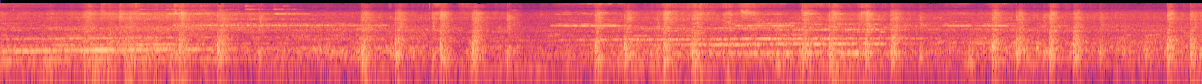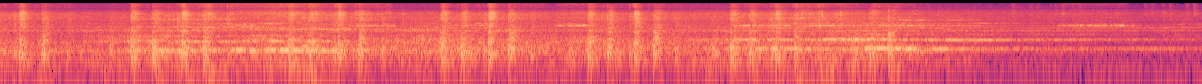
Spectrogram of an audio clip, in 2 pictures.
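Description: Indian Railways EMU electric local train running past close by, its wheels clacking over the rail joints in dense runs of sharp clicks, with a whining tone that rises and falls. The sound fades over the last few seconds.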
